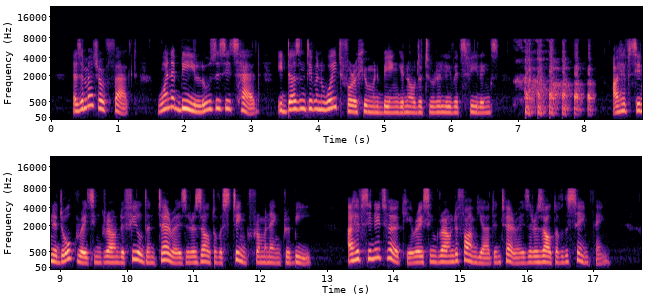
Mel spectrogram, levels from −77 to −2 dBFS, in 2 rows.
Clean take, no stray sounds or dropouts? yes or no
no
